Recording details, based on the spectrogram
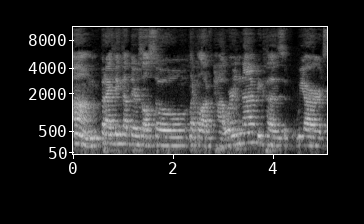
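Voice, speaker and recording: A woman's fairly low voice in an American accent, over noticeable background noise. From United States, Colombian family. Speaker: artist. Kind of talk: panel conversation.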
